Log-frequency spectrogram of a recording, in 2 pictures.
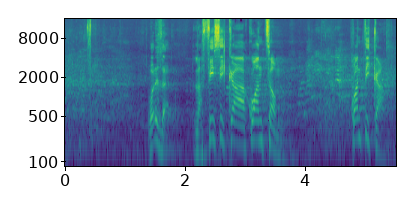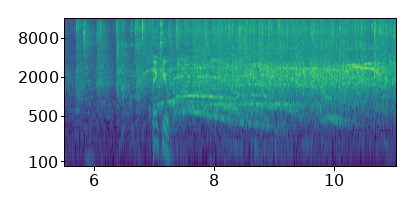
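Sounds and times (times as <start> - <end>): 
speech: 1.4 - 3.8, 4.8 - 5.4, 7.0 - 7.5
audience applause: 5.6 - 11.0.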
